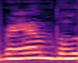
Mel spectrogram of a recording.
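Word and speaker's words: Raimbaud: me introduce you to Rambo II French pronounce it just the way we do the movie hero also known as Rambo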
